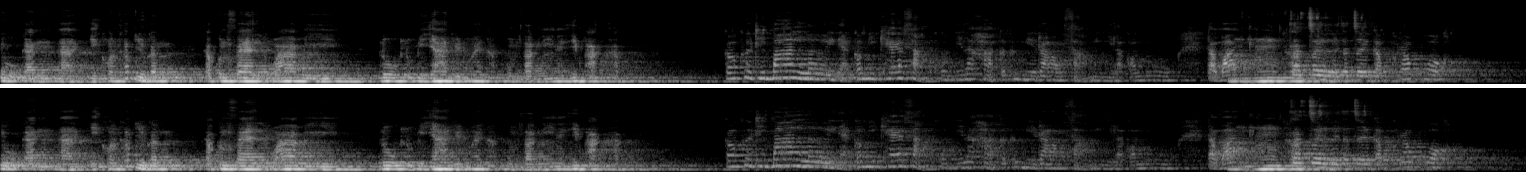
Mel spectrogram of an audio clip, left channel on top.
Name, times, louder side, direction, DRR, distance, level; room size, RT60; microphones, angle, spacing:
voice 1, 0.0-1.7 2.0-3.4 3.8-6.2 12.3-13.0, equal, 80° left, 0 dB, 2.7 m, -21 dB
voice 2, 7.2-12.4 12.9-14.5, left 2 dB, 60° left, -3 dB, 1.3 m, -34 dB
29.0 x 18.0 x 2.4 m, 2.4 s
head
